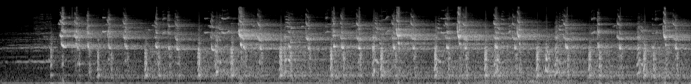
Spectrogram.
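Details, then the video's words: Peregrine falcons in a nest box on the Charles Sturt University campus in Orange, NSW, Australia, on 5 December 2021, two birds conversing at the nest: rapid runs of harsh, scratchy chattering notes repeating closely, echoing inside the box. "Xavier's shorts conversation with Diamond"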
